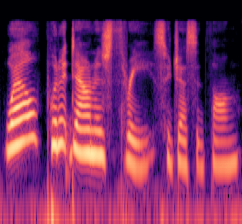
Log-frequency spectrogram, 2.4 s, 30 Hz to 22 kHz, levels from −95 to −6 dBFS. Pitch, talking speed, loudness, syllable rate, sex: 235 Hz, 200 wpm, -20 LUFS, 4.4 syllables/s, female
